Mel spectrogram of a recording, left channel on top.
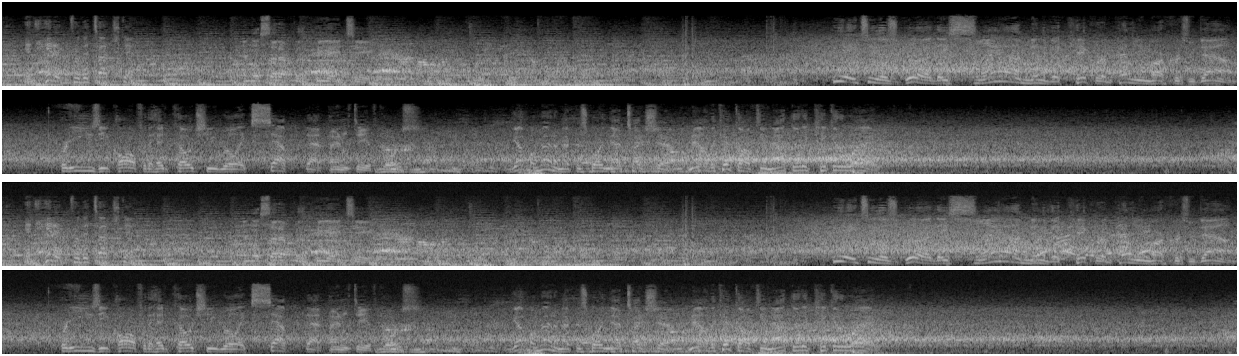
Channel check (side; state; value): right; noise; hiss, 26 dB below the sound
